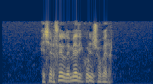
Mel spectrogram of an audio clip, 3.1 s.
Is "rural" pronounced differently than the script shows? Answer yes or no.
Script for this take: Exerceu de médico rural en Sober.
yes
